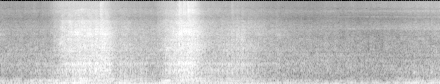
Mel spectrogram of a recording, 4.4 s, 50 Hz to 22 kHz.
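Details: 1967 Ford F100 truck with FE big block V8, just after carburetor rebuild (leaking accelerator pump valve fixed, fuel screws adjusted), choke off, cold start: steady low idle with two clean throttle blips, no more rich smoke; normal idle and revving.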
